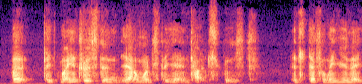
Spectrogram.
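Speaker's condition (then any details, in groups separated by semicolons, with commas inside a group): Cerebral palsy; died twice at birth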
